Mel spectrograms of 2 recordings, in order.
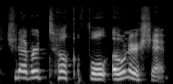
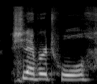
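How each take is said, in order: First: Said in the usual way. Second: "tool-" said for took, cut off mid-word; accidental "tool-" instead of took; slip of the tongue. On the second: Real, not acted. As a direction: trip on took, saying "tool-" and stopping. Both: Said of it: "sorry, it's a typo".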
